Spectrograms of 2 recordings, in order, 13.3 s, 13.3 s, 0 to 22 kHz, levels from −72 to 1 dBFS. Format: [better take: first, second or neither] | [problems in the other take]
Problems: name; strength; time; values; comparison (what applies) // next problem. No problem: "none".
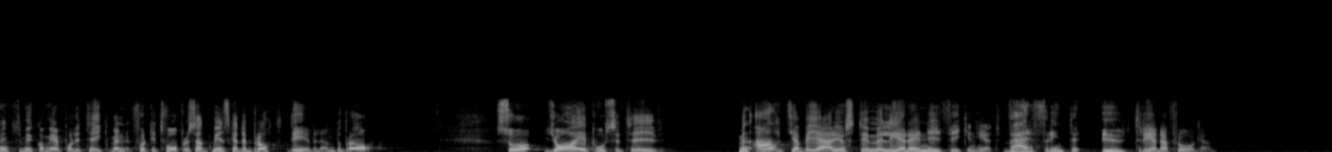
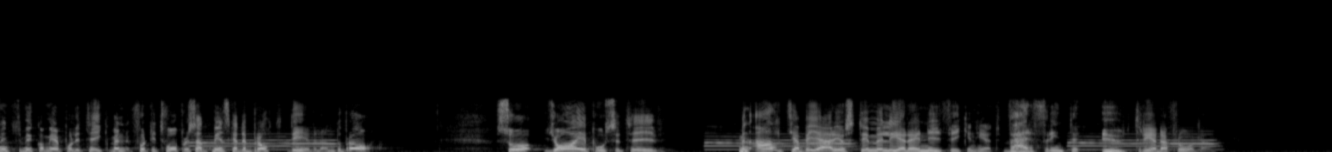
first | background sound (Wind instrument, woodwind instrument); 11 dB below the speech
